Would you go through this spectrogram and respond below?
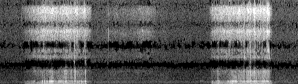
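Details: A sleeping bulldog puppy gives two long, loud rattling snores about four seconds apart, separated by quiet breathing; snoring.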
